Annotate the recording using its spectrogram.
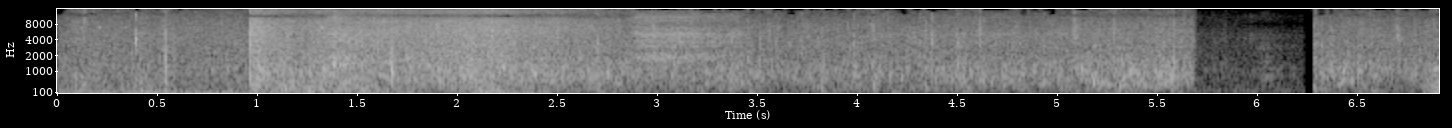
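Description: Water splashes and sloshes as a swimmer paddles through it.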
